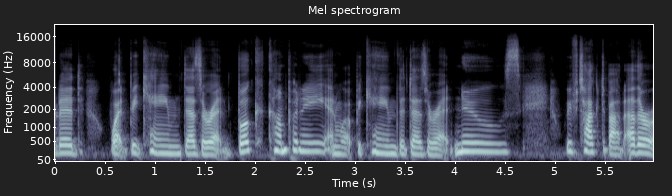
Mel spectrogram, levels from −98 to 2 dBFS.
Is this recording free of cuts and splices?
yes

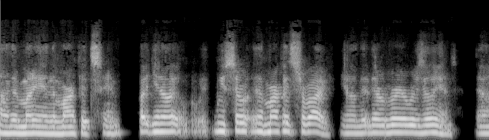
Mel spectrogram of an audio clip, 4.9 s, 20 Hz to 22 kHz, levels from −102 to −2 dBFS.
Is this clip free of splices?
yes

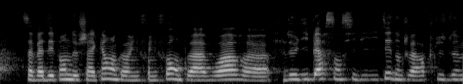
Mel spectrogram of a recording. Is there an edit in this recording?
yes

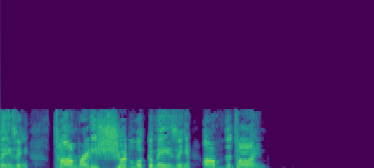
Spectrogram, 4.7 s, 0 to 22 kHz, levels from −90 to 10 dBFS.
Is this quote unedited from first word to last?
no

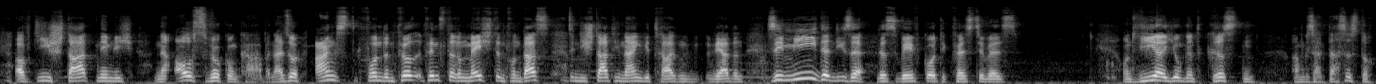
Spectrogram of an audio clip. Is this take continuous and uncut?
no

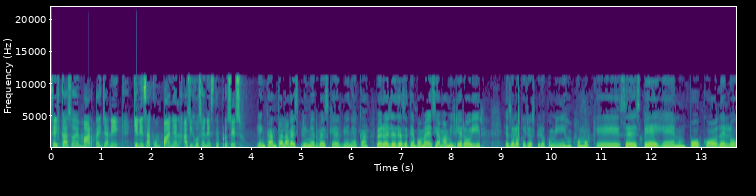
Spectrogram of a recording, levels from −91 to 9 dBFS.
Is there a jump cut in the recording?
yes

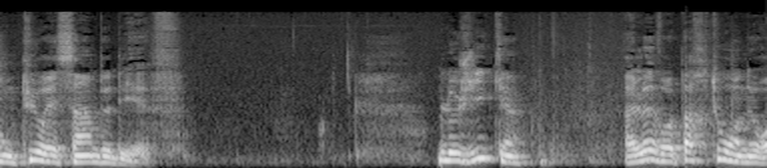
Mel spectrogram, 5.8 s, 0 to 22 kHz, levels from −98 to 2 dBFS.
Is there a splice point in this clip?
yes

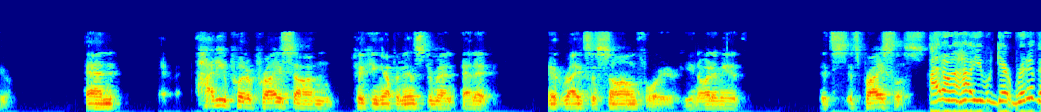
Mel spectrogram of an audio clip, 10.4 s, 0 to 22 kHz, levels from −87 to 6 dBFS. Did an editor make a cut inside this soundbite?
no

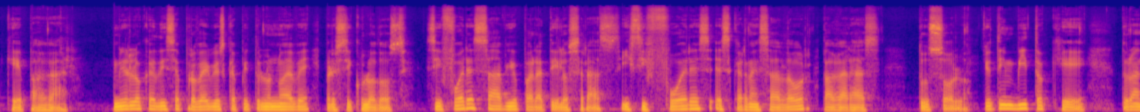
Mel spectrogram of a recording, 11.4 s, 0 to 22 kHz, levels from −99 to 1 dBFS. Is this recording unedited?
no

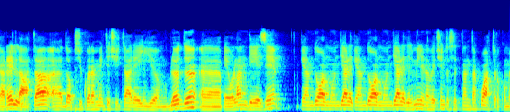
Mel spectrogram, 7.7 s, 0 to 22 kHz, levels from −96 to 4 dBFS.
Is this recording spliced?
yes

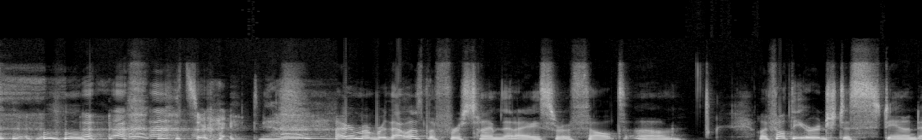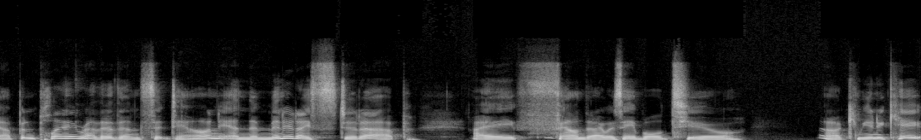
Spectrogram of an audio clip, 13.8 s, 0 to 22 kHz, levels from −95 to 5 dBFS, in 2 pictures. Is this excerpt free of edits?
yes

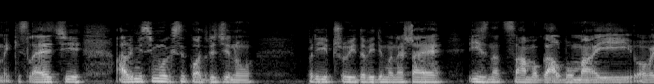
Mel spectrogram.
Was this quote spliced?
yes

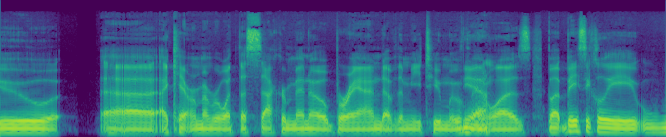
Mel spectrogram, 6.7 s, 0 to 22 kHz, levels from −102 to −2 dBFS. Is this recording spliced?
yes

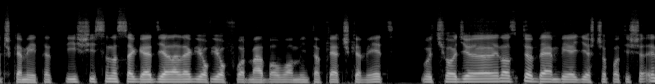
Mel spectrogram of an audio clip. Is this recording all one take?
no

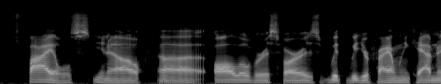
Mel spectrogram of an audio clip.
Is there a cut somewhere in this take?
yes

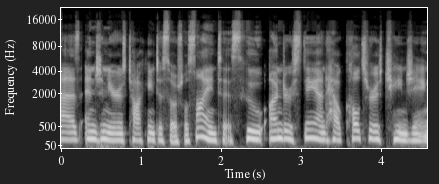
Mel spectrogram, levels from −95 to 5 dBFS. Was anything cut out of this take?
no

